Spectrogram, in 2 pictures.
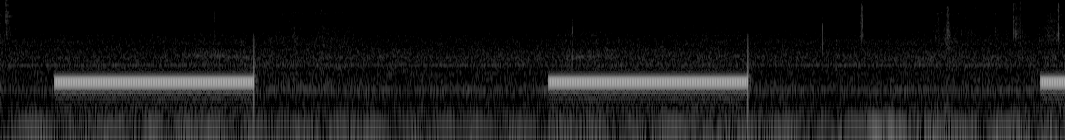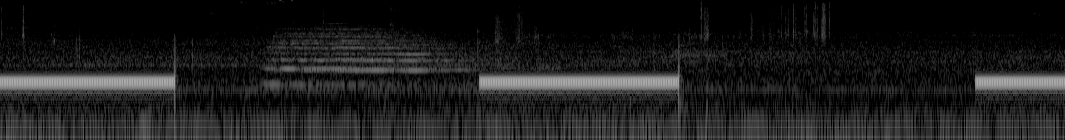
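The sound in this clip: Ringback tone of an outgoing phone call not yet answered: a steady mid-pitched tone, each about two seconds long, repeats at even intervals, with four full tones and a fifth cut off, over a low background hum.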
